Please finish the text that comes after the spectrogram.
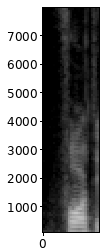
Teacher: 10 numbers tend to always stress the first syllable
